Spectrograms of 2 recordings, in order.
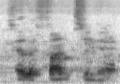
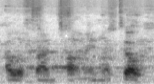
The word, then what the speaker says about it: Elephantine: Now, I always pronounce that, by the way, Elephantine. I looked a little more carefully, and I think it's supposed to be pronounced Elephantine. Maybe someone in the comments will correct me if I get that wrong.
